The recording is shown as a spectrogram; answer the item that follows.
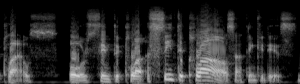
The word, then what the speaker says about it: Sinterklaas: Nicholas yeah with cinta Klaus or Sinterklaas see the claws I think it is not Klaus sinter Klass he of course has his sidekick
